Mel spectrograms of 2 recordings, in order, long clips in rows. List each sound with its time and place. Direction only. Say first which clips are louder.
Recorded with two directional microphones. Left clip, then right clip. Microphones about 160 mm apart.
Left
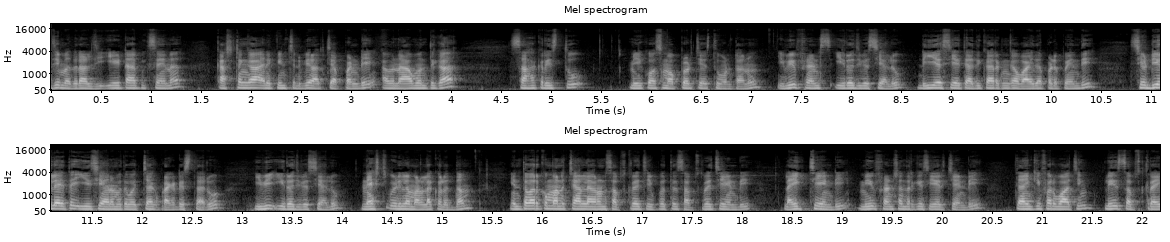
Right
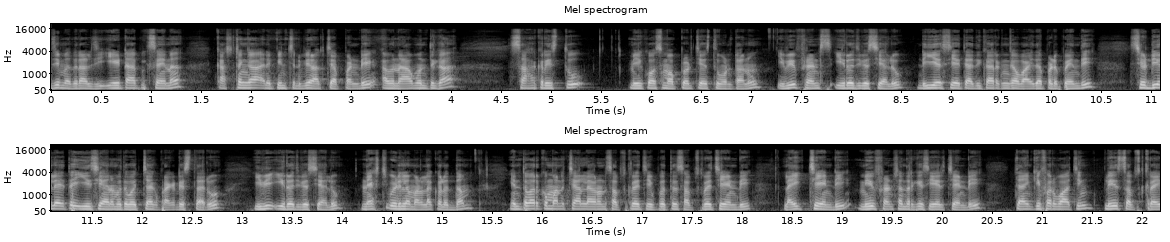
0.0 s speech: right 4 dB; 20° right (ahead or behind); by 22.1 s 35° right (ahead or behind)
